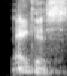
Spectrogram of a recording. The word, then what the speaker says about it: Eckes: Eckes, that's right.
